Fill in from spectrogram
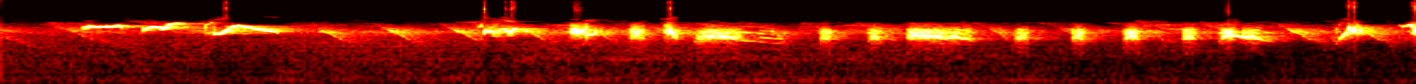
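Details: High, fast white-eye (pleci) song: a few twisting whistled notes open into a dense run of clipped, evenly spaced chirps, roughly four per second, bright and continuous to the end.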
